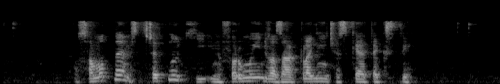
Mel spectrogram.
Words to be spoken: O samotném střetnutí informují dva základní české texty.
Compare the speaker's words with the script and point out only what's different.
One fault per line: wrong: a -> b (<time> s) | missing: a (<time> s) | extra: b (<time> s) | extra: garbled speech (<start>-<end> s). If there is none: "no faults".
no faults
